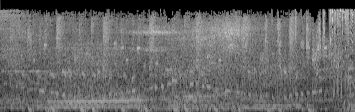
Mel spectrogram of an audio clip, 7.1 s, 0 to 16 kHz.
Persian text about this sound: و مرسدس بنز SLS AMG 2014 سری بلک واقعا داره با سر و صدا بیرون میده. مهندسان AMG اسباب بازی یک آدم پولدار رو گرفتن و ابر ماشینی رو که توش بوده آزاد کردن. این اتومبیل سیاه جدید قطعا هر جا که بره توجه همه رو جلب میکنه.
